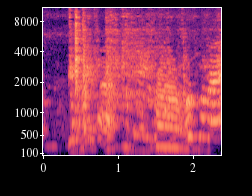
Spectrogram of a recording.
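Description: Clatter of steel kitchen utensils against a steel cooking pot, starting sharply about a third of a second in.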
